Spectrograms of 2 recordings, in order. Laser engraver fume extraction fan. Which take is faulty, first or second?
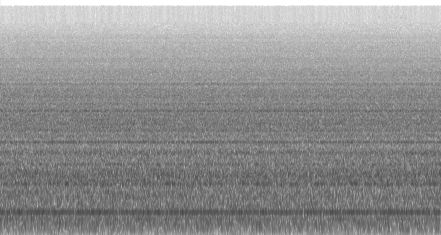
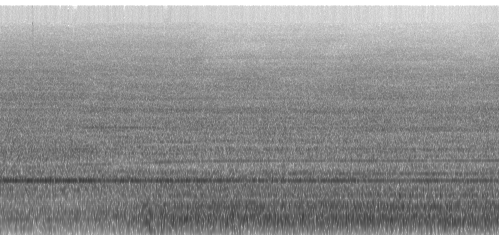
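second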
